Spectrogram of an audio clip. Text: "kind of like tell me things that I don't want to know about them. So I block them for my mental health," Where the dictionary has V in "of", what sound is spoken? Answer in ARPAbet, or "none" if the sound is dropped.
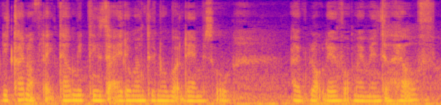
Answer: F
